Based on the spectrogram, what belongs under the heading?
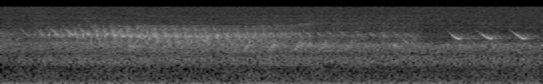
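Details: Adelaide's warbler, native to Puerto Rico, singing a faint, rapid high trill for about two seconds, then three separate downslurred whistled notes near the end, against a steady background hiss.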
